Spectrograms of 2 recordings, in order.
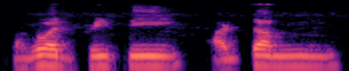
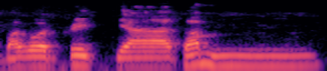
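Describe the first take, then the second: First: It is slow, split into two separate words. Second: It is at normal speed, joined into one word. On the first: The speaker calls it wrong. "when they say uh, prityatam slowly, they break it up into two words" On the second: The speaker calls it right. "Or better is when ... in normal speech ... in one word"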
